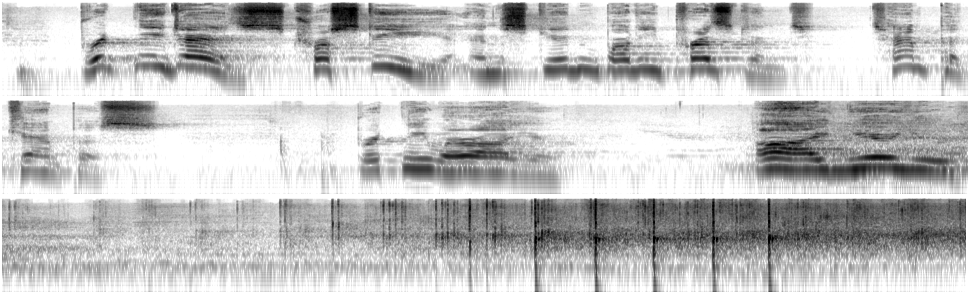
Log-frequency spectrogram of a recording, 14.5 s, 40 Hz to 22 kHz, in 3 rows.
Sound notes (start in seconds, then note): 8.5 laughter; 11.0 applause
